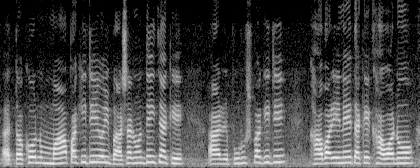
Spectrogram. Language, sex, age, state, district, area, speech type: Bengali, female, 45-60, West Bengal, Uttar Dinajpur, urban, spontaneous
